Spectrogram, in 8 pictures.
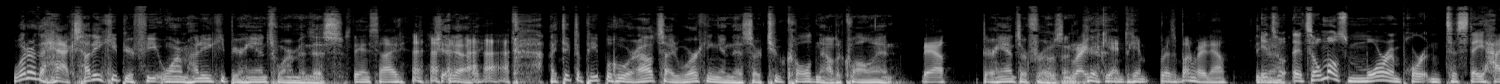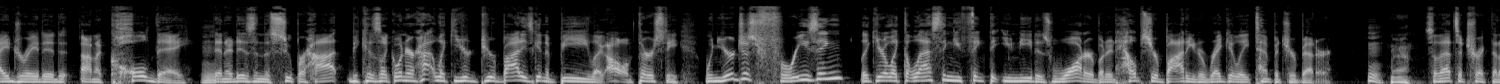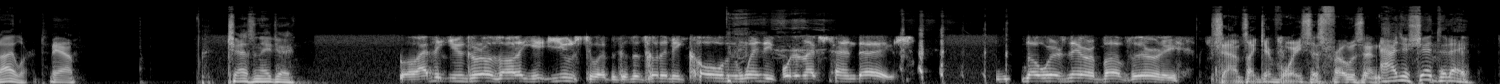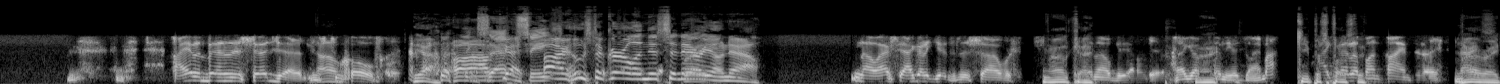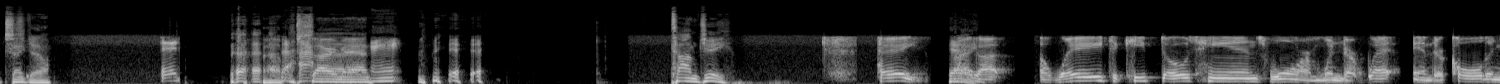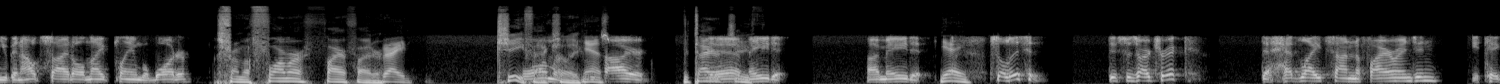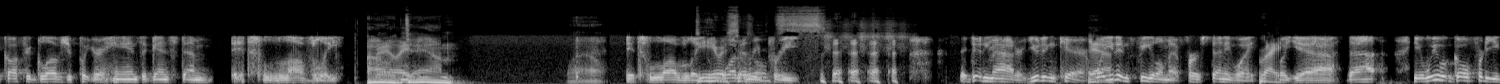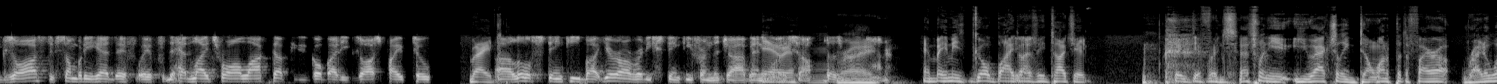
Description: so the Tribe called in to share their experiences on the job during freezing temperatures.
